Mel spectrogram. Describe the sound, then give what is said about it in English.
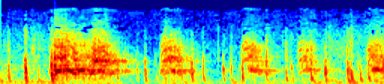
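The dog Bullet barks repeatedly in a quick, excited series of sharp yips and woofs, fairly loud, with no talking. “What makes you think that dog of yours can trace Matt Fent?”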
